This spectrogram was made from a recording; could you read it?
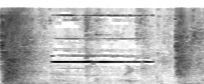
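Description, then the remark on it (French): Heavy prison doors, unit gates and stairwell doors in the youth detention section of the Bois d'Arcy jail, clank shut with a loud metallic bang at the start and another at the end, a thin high electronic whine ringing out in between. “Et toute la journée, il y a ce bruit-là. Des portes toujours. Qui font clic-clac.”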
